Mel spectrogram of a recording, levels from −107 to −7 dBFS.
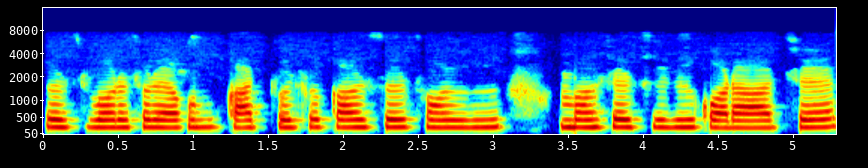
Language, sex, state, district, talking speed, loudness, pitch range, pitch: Bengali, female, West Bengal, Malda, 160 wpm, -16 LUFS, 215-220 Hz, 215 Hz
